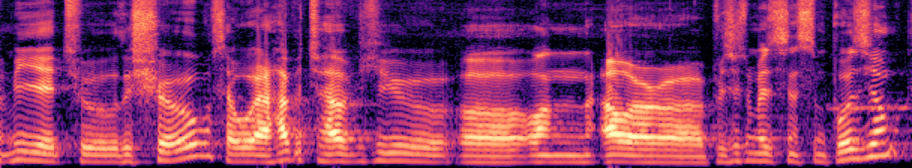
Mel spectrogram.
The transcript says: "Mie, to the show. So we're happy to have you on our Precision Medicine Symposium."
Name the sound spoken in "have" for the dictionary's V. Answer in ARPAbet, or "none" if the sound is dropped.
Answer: V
